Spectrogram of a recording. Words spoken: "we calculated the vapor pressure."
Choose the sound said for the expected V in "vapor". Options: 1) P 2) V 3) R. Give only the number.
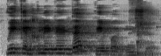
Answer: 1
